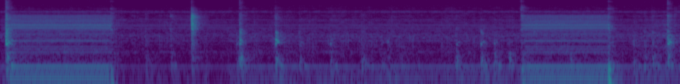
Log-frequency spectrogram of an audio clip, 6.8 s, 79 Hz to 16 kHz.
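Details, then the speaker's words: Mesa Boogie Triple Rectifier Solo guitar amp head, channel-switching fault fixed: steady low 60 Hz hum with buzzy edge whenever the amp is live; pervasive preamp mains buzz, cause not yet traced. "Quickly fixed that, but now there's a pervasive 60 hertz buzz present in the preamp."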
